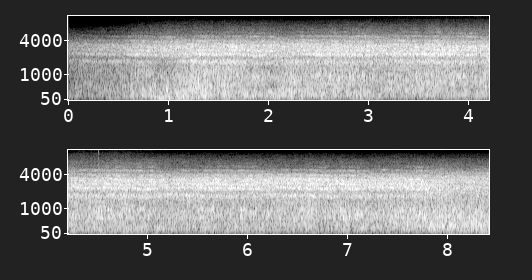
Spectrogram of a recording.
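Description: Express passenger train's coaches running past close by at speed: a steady rush of wheels on rail and air that builds over the first second and then holds.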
